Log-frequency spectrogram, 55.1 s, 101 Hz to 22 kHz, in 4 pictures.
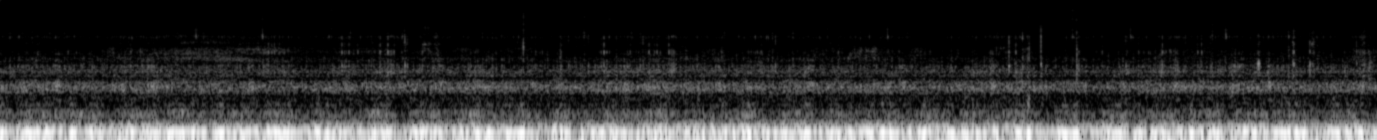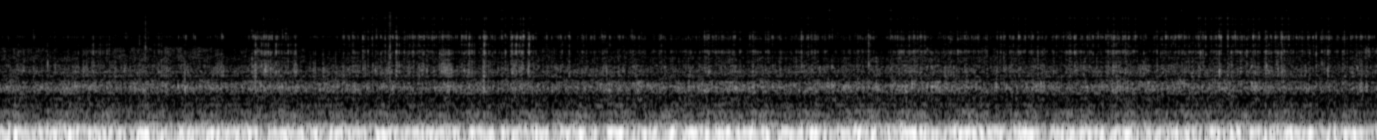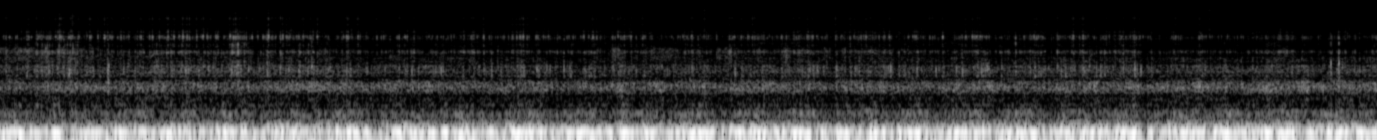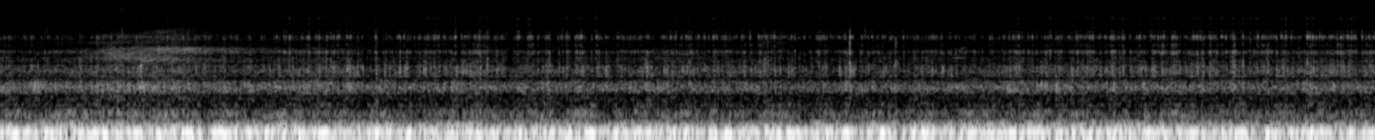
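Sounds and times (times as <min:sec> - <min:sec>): wind buffeting: 0:00.0 - 0:20.7, 0:25.2 - 0:52.1
road noise: 0:00.0 - 0:55.0
car overtaking: 0:39.9 - 0:48.9.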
